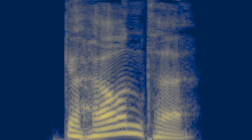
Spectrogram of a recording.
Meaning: inflection of gehörnt: 1. strong/mixed nominative/accusative feminine singular 2. strong nominative/accusative plural 3. weak nominative all-gender singular 4. weak accusative feminine/neuter singular
- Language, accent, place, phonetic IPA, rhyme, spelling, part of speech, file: German, Germany, Berlin, [ɡəˈhœʁntə], -œʁntə, gehörnte, adjective, De-gehörnte.ogg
